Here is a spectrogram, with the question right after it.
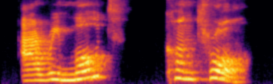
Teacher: the stress syllable goes in troll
